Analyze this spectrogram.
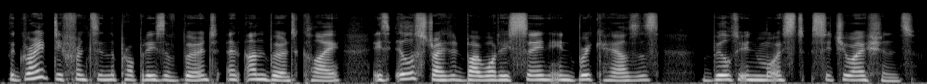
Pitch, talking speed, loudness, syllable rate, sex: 205 Hz, 155 wpm, -19 LUFS, 4.4 syllables/s, female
